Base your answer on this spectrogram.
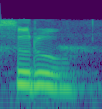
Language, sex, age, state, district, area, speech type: Hindi, female, 30-45, Uttar Pradesh, Azamgarh, rural, read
